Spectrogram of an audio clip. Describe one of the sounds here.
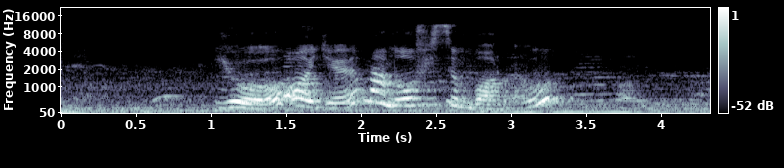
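A young woman speaks with animation into a phone close by.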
